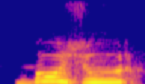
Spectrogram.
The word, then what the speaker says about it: bonjour: they love skipping alphabets so the n is not to be pronounced it's a nasal sound okay it's not to be pronounced and the word for hello is bonjour bonjour okay it is not bonjour please please please note it is not bonjour it is bonjour okay this word is going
